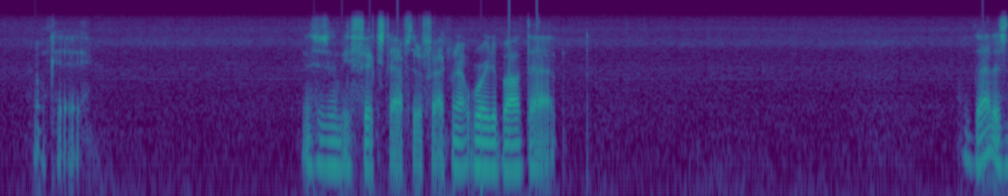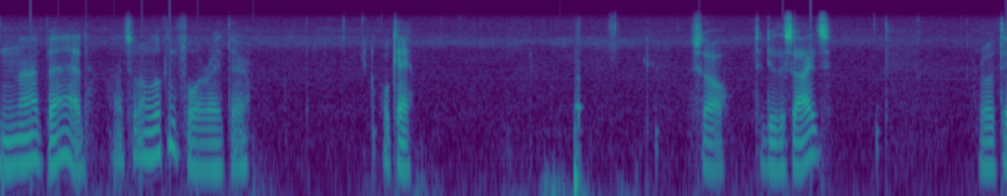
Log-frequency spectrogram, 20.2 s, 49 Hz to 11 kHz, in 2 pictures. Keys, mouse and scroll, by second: 6.4 Tab.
